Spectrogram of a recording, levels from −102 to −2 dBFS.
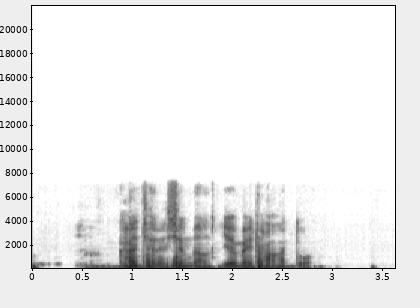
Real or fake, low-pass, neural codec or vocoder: fake; 7.2 kHz; codec, 16 kHz, 16 kbps, FreqCodec, smaller model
